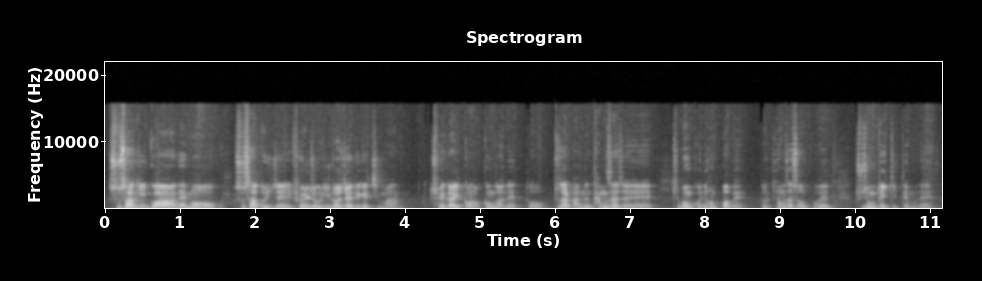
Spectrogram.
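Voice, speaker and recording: A man's voice: mid-range voice, brisk, warm tone. A middle-aged man hosting a talk program, summing up the guest's points in a reflective, chatty way. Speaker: program host. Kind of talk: conversational talk-show hosting.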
